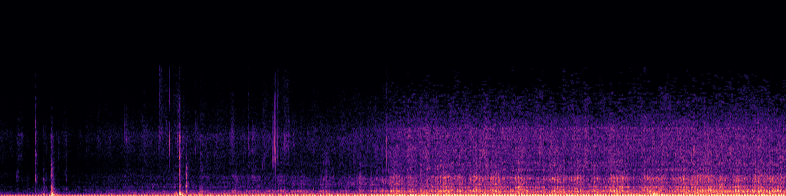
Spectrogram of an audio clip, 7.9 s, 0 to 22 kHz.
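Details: 6MT gearbox rattle at idle: steady low idle with a quick, even rattle about three and a half times per second riding on top; cause unclear.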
